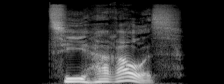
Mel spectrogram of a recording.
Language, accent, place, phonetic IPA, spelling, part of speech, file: German, Germany, Berlin, [ˌt͡siː hɛˈʁaʊ̯s], zieh heraus, verb, De-zieh heraus.ogg
- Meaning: singular imperative of herausziehen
